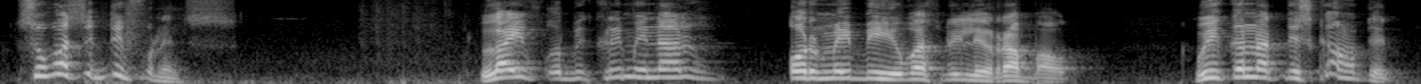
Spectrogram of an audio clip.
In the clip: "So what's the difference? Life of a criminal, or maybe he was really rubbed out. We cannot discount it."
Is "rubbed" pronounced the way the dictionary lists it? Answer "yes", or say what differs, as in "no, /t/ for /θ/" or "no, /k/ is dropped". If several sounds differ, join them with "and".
no, /d/ is dropped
